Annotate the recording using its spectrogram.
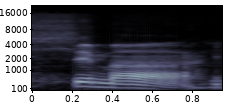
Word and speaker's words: Finalissima: Finalissima.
